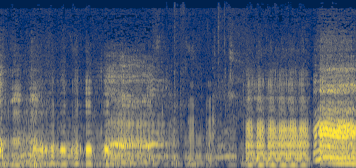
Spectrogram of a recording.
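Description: Deep, resonant hippopotamus honks and groans, building into a rapid pulsing series of bellows.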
